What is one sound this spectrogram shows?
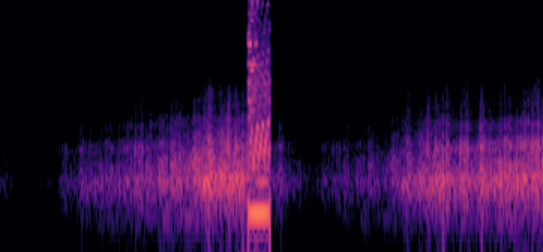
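A ball rolls along a track with a low rumble that grows louder.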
